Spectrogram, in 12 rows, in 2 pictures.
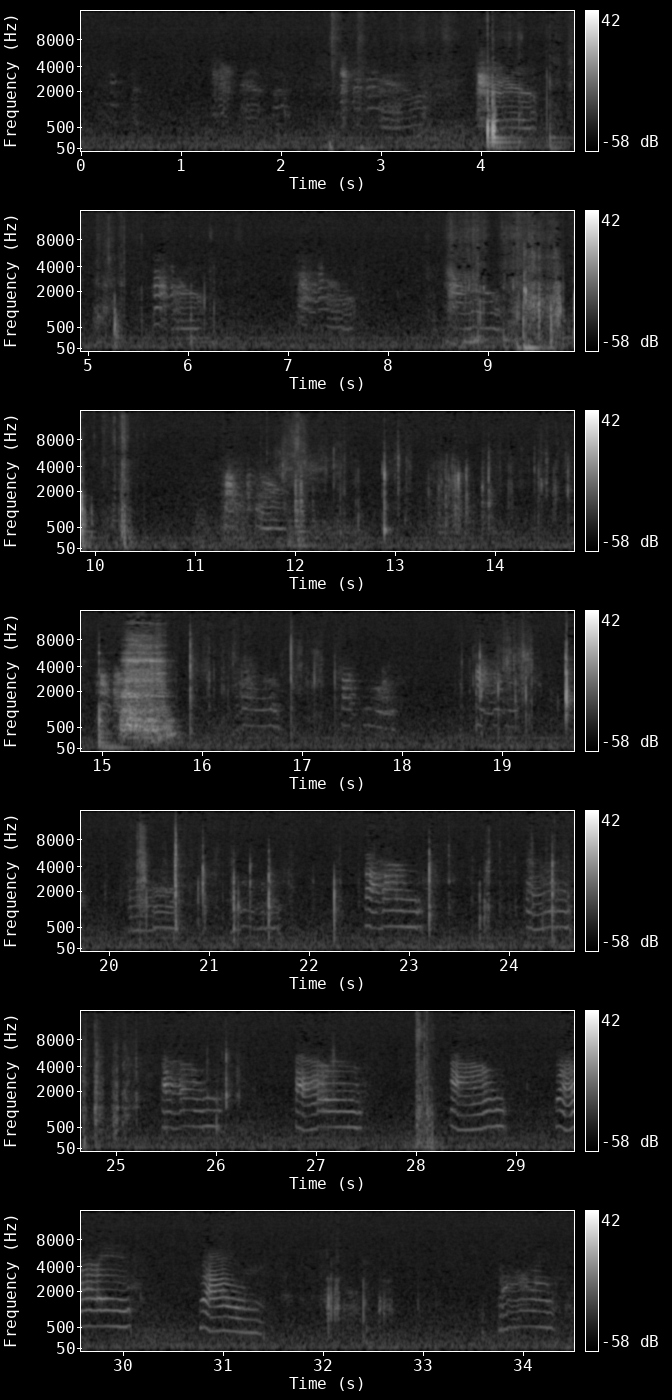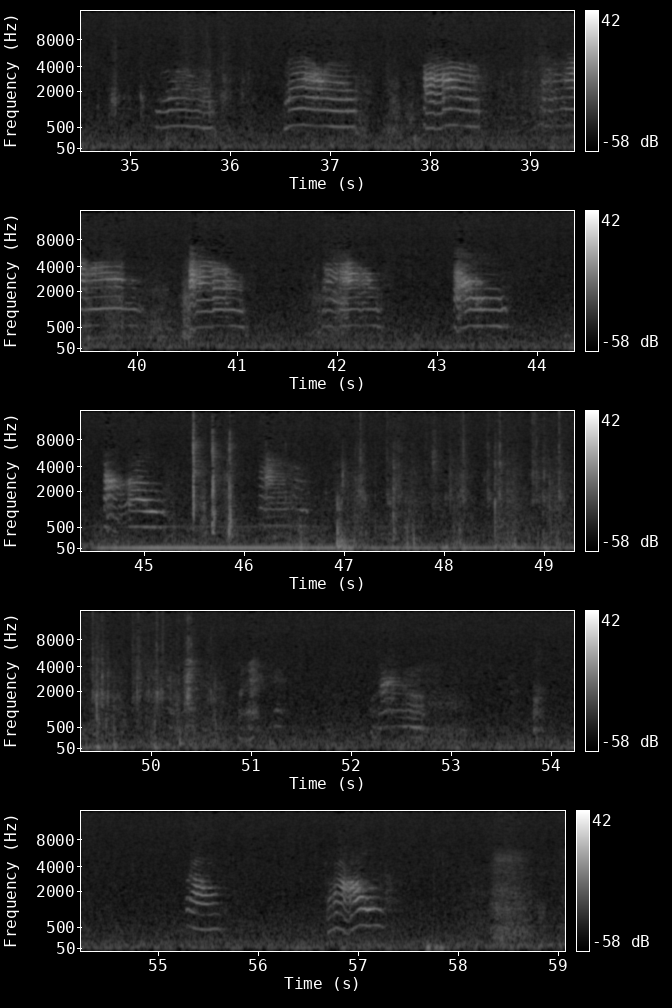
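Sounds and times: cat meowing: 15.0s - 15.7s, 44.6s - 46.8s.

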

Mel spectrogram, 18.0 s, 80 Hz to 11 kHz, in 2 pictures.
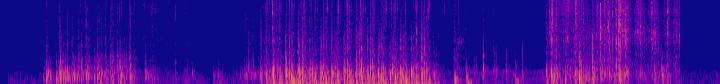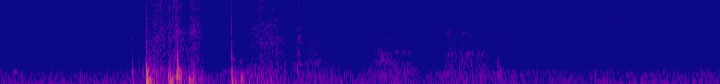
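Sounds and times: wrapping paper crinkling and tearing: 6.8s - 8.5s.

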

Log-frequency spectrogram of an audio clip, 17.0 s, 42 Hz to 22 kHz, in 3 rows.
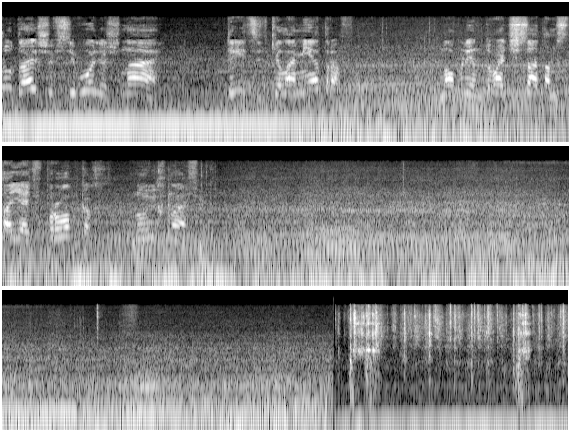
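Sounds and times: van engine and road hum: 0.0s - 17.0s.

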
